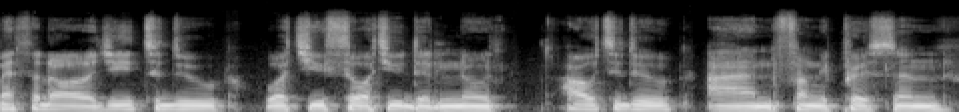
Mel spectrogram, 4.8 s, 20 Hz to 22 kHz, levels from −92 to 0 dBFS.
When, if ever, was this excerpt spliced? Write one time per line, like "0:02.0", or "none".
0:03.5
